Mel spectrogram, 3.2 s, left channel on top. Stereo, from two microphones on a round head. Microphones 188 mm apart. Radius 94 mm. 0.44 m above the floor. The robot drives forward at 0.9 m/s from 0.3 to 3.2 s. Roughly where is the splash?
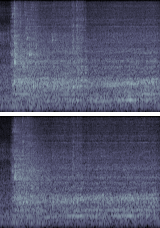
Left.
